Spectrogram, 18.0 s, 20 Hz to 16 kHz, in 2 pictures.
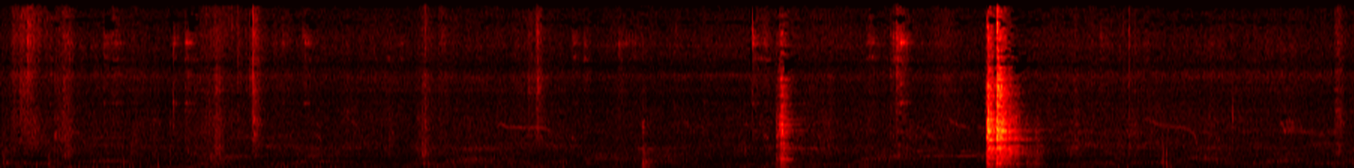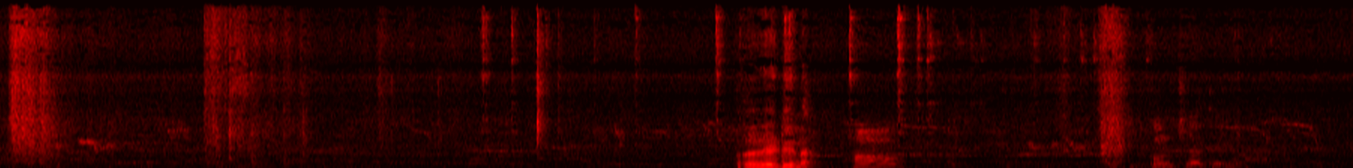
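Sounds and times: metal lid clinking and clanking: 6.6s - 7.0s.

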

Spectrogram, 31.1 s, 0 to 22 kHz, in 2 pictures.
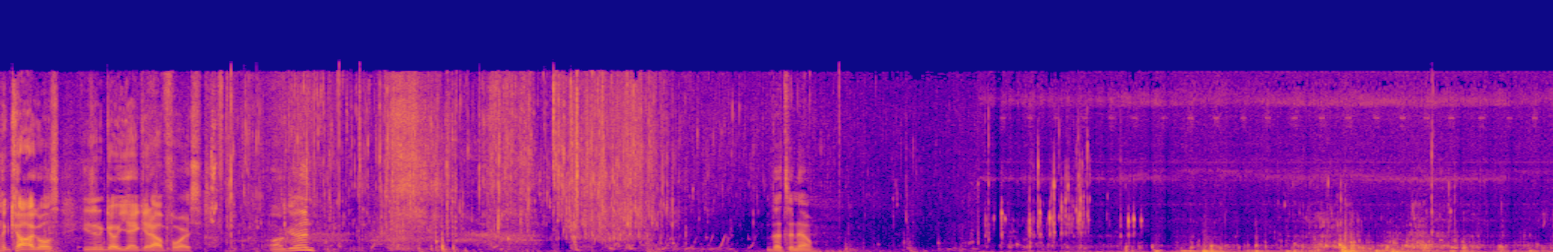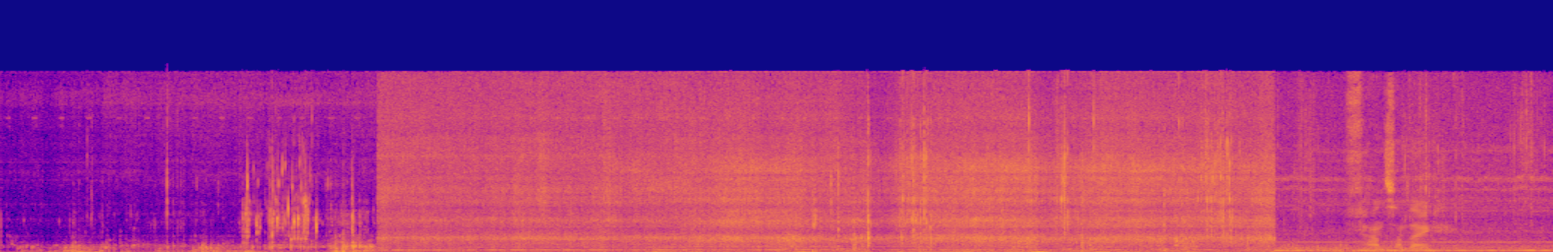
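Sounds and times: underwater sloshing and knocks: 8.4s - 19.3s
wind and spray: 19.2s - 29.0s
jet ski engine droning: 19.3s - 31.0s.

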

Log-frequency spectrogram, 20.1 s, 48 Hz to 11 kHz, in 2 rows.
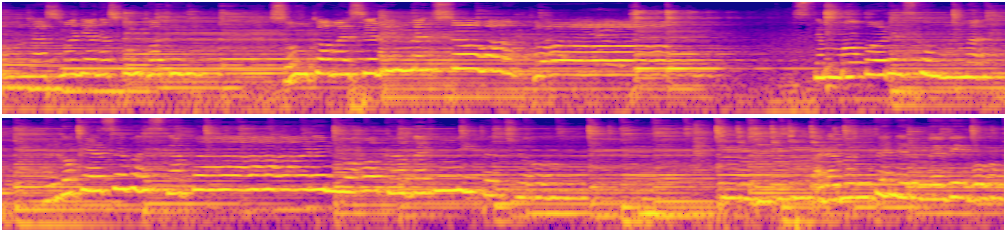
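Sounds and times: woman singing: 0.0s - 7.1s, 7.9s - 15.9s, 18.1s - 20.0s
accompaniment with steady beat: 15.9s - 18.6s.

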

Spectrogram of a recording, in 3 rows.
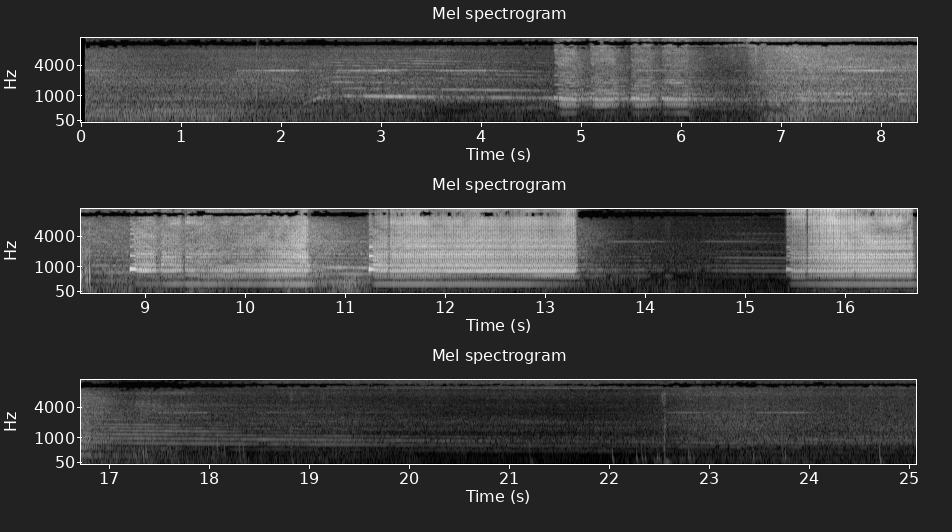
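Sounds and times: fire truck air horn blasts: 3.6s - 14.4s, 15.4s - 18.3s
siren pitch sliding down: 6.7s - 11.6s.

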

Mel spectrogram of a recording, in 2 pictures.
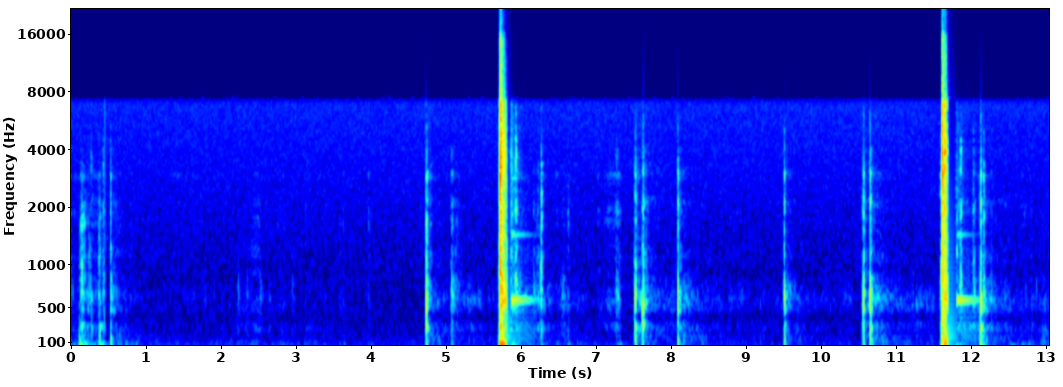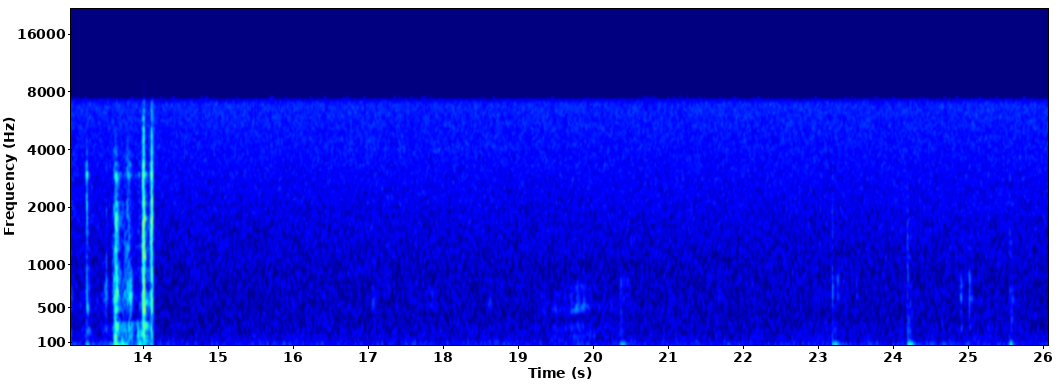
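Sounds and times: shotgun shots: 5.7s - 6.4s, 11.6s - 12.4s.

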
